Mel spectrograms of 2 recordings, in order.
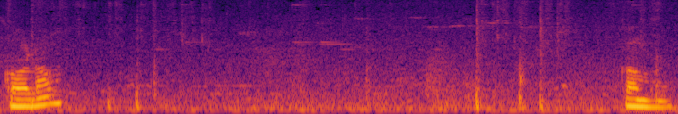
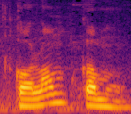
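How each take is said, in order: First: column कम हो spaced out word by word with long pauses; slow dictation. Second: कम hit louder with a falling pitch in column कम हो; stress on कम. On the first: (धीरे-धीरे रुक-रुक कर बोलना) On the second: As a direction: punch the word कम to drive the point home. (कम शब्द पर ज़ोर) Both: Shown as a demonstration.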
